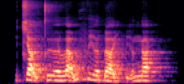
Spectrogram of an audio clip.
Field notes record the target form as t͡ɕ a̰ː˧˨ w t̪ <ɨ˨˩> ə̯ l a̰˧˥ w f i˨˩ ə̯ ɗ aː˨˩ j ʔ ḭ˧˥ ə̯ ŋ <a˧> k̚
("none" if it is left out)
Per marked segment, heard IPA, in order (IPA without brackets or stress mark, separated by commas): ɨ˨˩, a˦˥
